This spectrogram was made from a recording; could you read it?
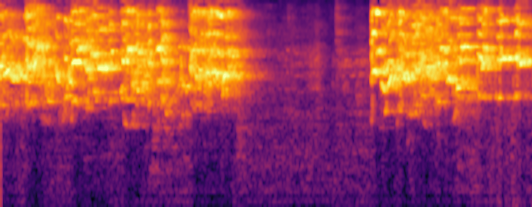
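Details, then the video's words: Agapornis lovebirds from Africa sing in a steady, piercing high twitter for nearly two seconds, fall quiet for about a second, then burst back into the same dense chirping. "African Love birds Agapornis chirps singing sounds"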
